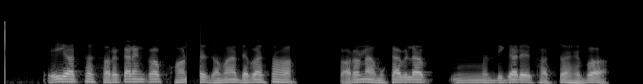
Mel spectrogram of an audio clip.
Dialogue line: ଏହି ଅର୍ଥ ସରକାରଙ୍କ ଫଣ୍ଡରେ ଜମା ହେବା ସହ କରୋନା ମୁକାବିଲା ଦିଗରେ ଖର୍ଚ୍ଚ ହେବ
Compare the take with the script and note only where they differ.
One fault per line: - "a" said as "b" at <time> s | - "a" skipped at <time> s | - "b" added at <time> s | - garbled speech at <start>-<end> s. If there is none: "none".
none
